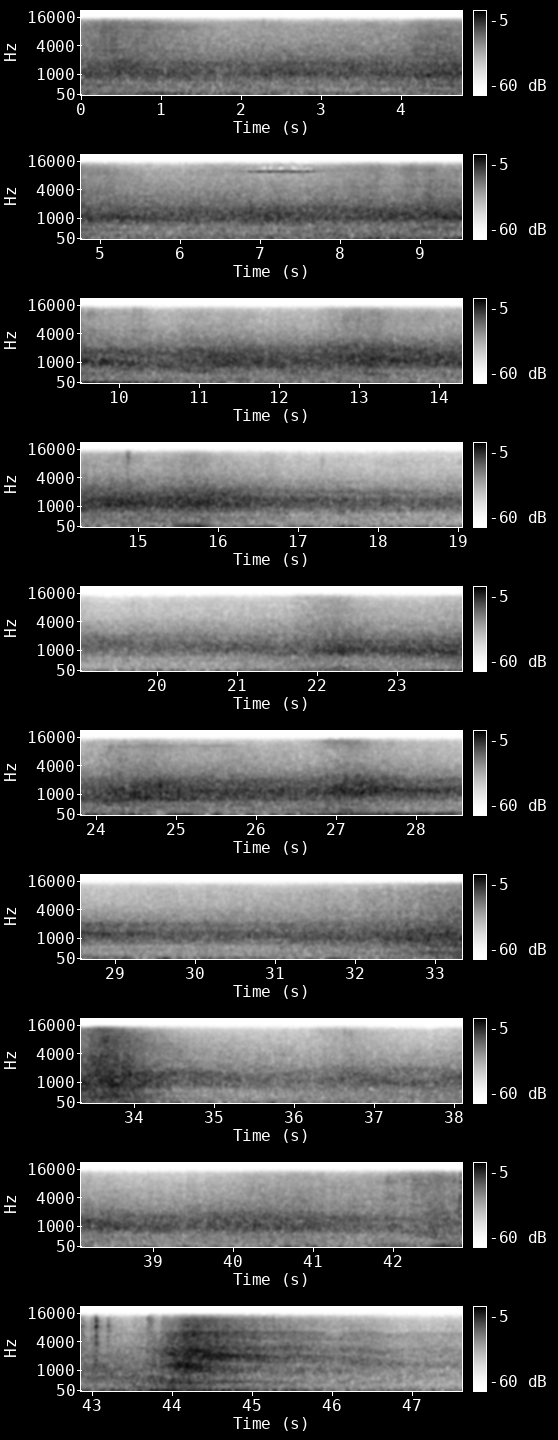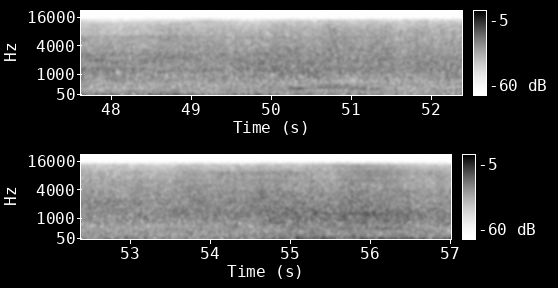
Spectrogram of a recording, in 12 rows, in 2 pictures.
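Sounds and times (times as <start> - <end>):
traffic passing: 0.0 - 57.0.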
